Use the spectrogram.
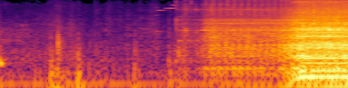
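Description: A sewing machine starts stitching a pillowcase seam after a few quiet handling taps, its whirring motor building up to a steady, louder hum toward the end.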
